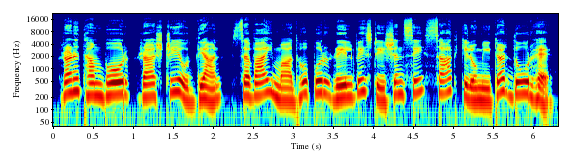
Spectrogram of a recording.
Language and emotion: Hindi, neutral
